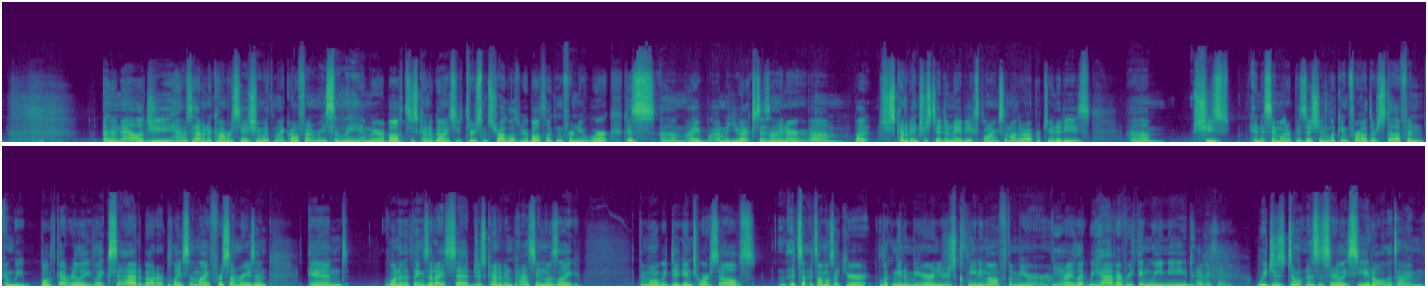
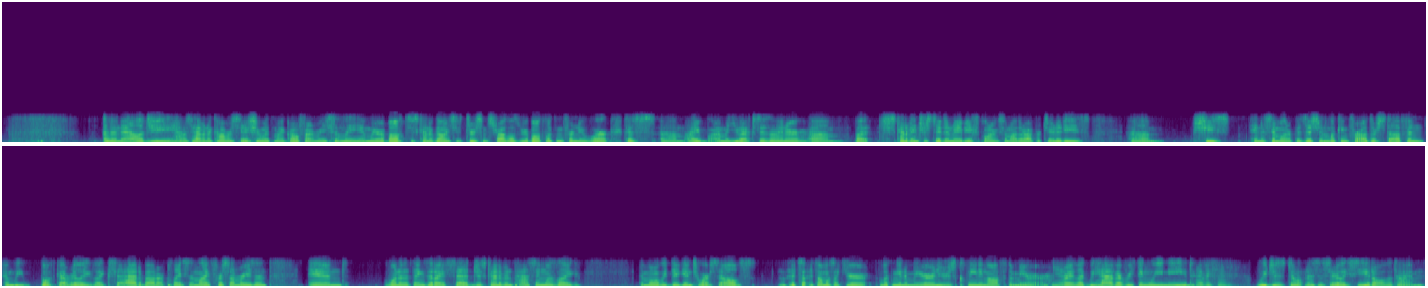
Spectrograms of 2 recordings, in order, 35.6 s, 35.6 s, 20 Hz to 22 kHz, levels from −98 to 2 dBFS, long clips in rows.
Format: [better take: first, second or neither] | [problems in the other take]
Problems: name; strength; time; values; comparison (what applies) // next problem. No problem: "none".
first | garbled, watery; badly; nothing above 4 kHz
